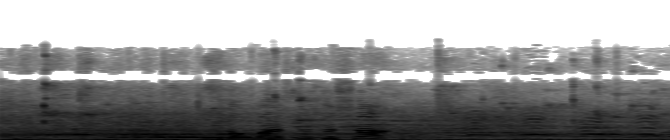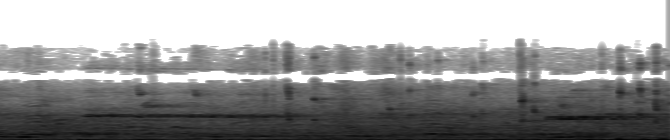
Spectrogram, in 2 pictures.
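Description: Basketball being dribbled on a hardwood court in a large echoing hall, with a few short sneaker squeaks about two to three seconds in, over players and spectators talking and calling out.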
